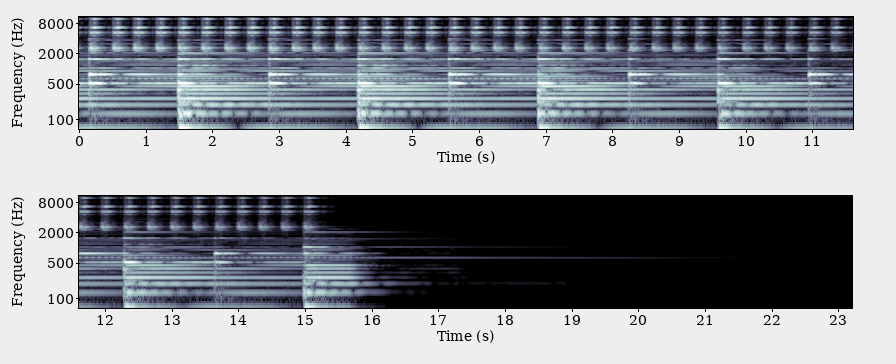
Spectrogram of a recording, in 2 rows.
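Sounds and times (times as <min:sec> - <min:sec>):
Christmas song: 0:00.0 - 0:16.4.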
